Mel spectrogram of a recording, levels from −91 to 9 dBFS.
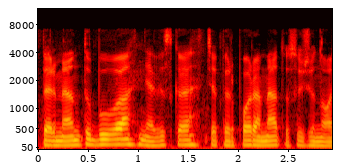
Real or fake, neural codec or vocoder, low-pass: real; none; 7.2 kHz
